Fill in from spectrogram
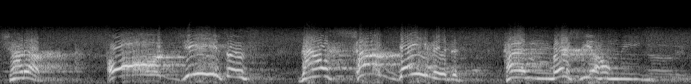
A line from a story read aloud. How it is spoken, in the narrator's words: The rest of them around here hollering also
